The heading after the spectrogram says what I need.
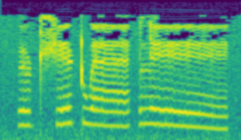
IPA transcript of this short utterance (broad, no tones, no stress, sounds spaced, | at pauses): ø ʈ ʃ e ʈ w ɛ | l eː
